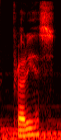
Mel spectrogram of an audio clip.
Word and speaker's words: Proteus: What we what we fi- find out is that it's this thing called Project Proteus, right? I'm pronouncing that right? Proteus? – Yes.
